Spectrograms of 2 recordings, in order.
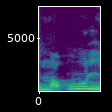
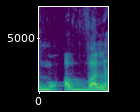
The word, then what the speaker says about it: مؤول: پڑھتے ہیں۔ یہ لفظ مؤول نہیں ہے، یہ لفظ مؤول ہے، مؤول۔ یہ دونوں اس میں مفعول کے صیغے ہیں۔ قیاس لفظ ہے،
